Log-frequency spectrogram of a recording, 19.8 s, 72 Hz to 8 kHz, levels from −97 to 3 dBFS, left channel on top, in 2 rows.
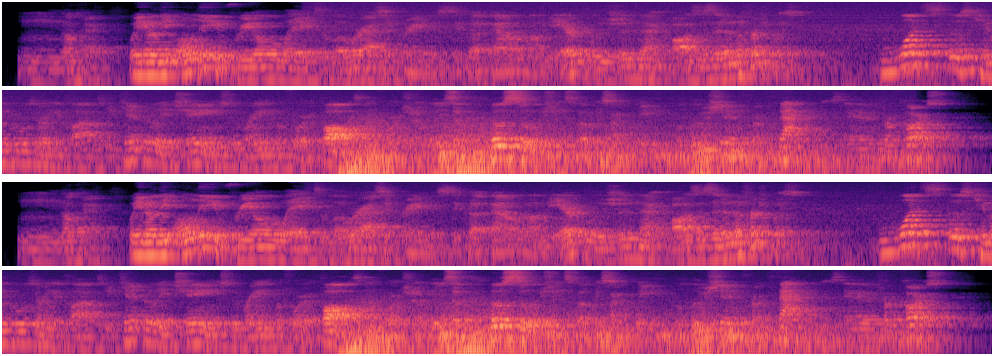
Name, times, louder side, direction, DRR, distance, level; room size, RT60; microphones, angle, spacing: voice 1, 0.2-0.9 1.3-8.2 8.7-19.3, equal, 45° right, -4 dB, 0.6 m, -32 dB
sound 1, 3.0-19.1, left 1 dB, 30° left, 0.4 m, -35 dB
4.9 x 3.2 x 2.3 m, 1.3 s
head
